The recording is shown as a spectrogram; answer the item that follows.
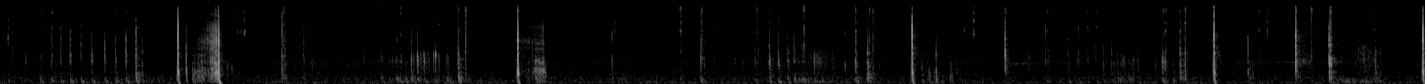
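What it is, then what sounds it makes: Plastic remote control. A stone face roller is rolled by hand across the colored rubber buttons of a flat, hollow plastic LED remote control, clicking them. Sharp, dry, bright clicks come in an uneven stream, mixed with quieter rubbing and rolling swells, and each click stops instantly with no ring.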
